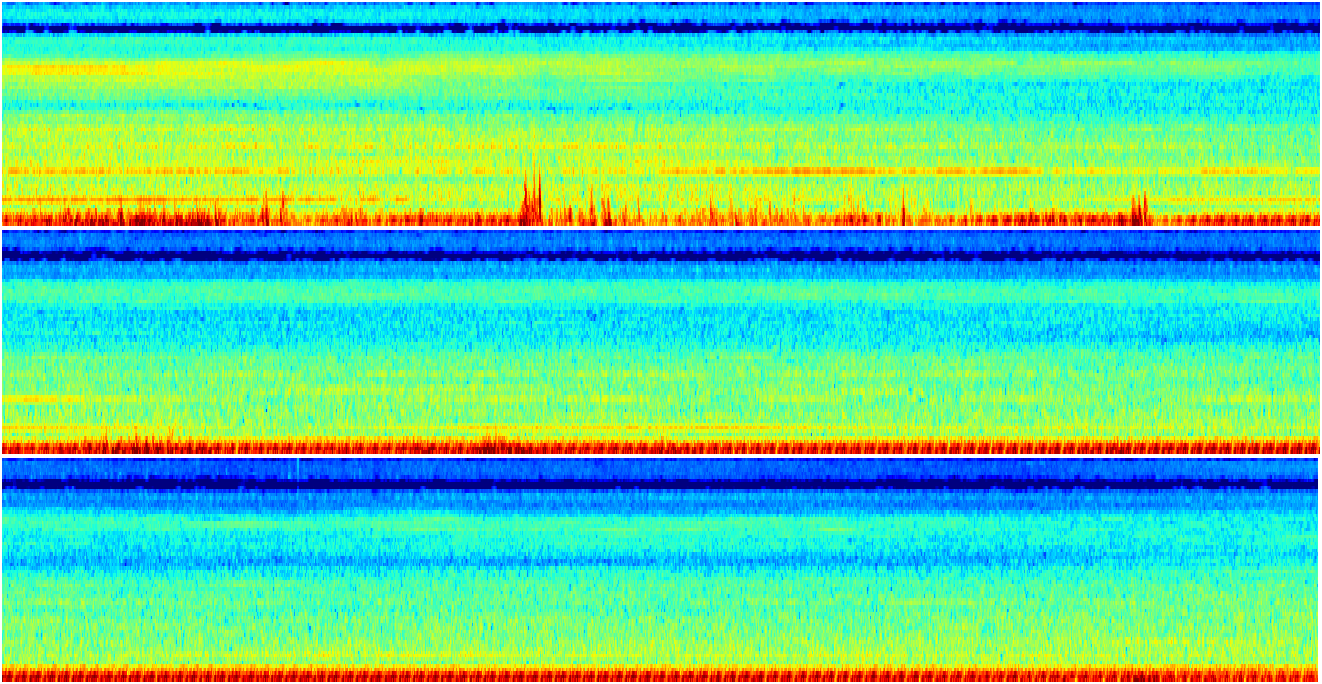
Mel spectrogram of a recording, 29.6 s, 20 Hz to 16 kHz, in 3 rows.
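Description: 1973 Ford Bronco's engine idling steadily, with two sharp knocks about four and eight seconds in.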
